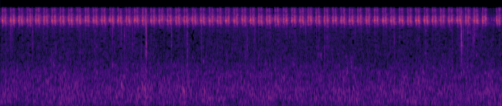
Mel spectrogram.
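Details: Night crickets chirp by a riverside campfire, a high, rapidly pulsing trill running continuously, with faint crackles and snaps from the fire scattered over a steady rush of river water.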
